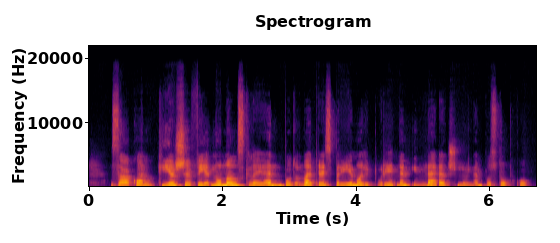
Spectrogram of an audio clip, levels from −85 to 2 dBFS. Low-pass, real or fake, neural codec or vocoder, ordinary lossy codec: 19.8 kHz; fake; codec, 44.1 kHz, 2.6 kbps, DAC; none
